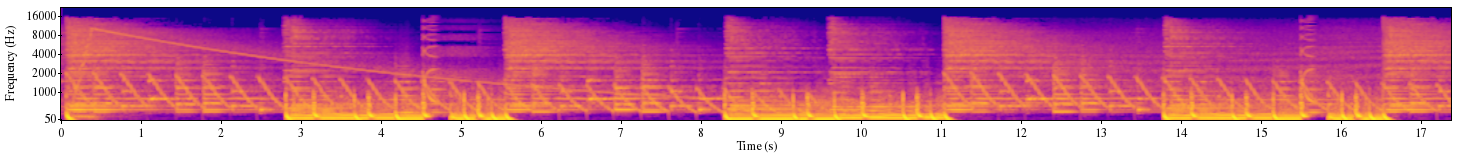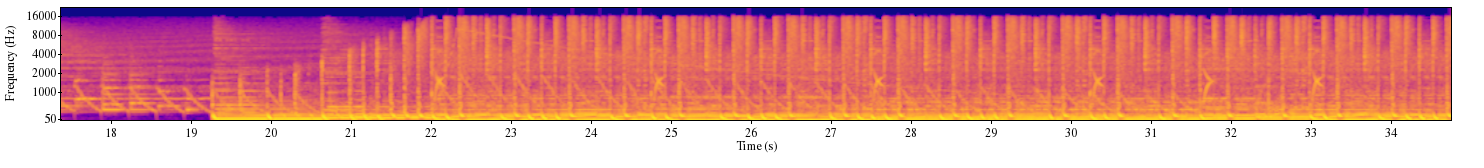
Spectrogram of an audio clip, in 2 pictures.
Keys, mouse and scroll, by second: 3.8 click, 5.1 click, 5.7 click, 7.7 click, 8.3 scroll up 2, 8.8 scroll up 1, 15.5 click, 16.6-17.3 scroll down 5, 17.9-18.5 scroll up 5, 18.5-19.1 scroll down 2, 19.5 click, 21.6 click, 22.8 click, 24.7 click, 34.2 click.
